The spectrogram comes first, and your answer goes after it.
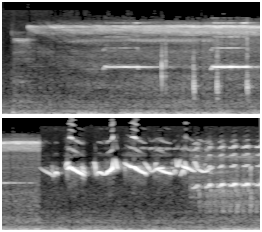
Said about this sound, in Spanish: la situación del agua aquí nos salió unas voces que tenemos en los sonidos de los pájaros, que compartimos en cada jueves en este programa, tanto los sonidos de los cantos de los pájaros como también del agua.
